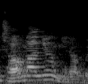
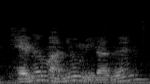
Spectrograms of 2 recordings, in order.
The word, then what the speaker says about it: 저마늄: 자, G는 저마늄이라고 읽고 우리 일상생활에서는 보통 게르마늄이라는 용어로 많이 알려져 있습니다.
